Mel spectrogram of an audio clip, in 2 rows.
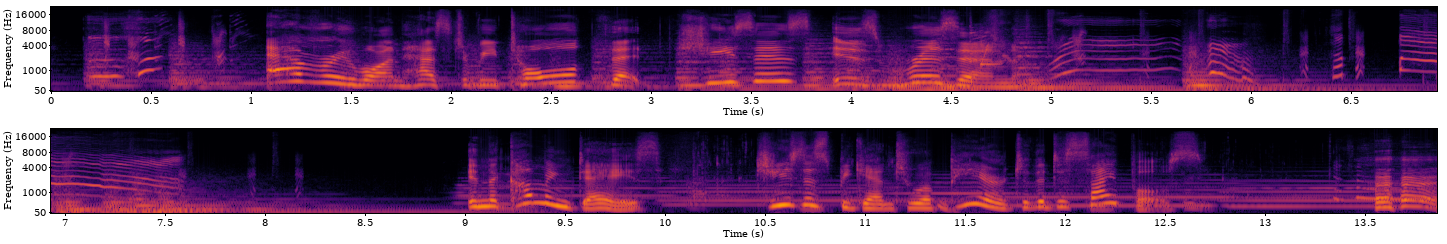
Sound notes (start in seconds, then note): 5.2 happy caterpillar noises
